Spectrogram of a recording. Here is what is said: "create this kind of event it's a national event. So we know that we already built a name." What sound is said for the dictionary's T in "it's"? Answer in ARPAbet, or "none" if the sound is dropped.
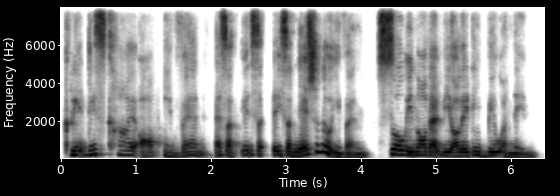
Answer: S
